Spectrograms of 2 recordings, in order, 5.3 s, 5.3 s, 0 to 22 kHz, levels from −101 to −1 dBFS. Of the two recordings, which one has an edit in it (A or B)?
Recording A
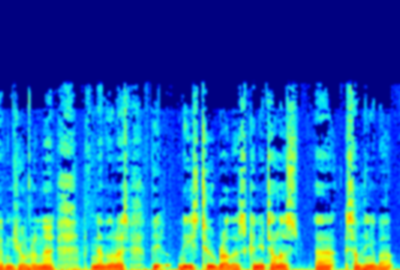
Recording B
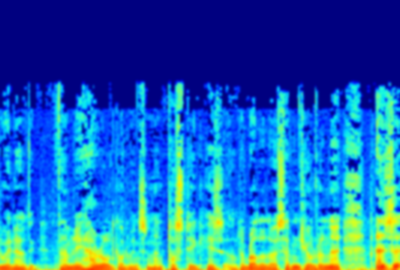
A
